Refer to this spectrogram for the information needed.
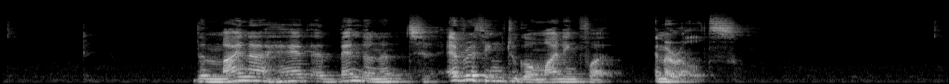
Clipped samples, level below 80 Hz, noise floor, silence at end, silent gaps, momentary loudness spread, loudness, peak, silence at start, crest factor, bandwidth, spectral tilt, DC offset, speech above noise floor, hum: under 0.1%; -60 dBFS; -63 dBFS; 2.1 s; none; 11 LU; -21 LUFS; -4 dBFS; 1.95 s; 20 dB; 10.5 kHz; -5.5 dB/octave; under 0.1%; 42 dB; none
